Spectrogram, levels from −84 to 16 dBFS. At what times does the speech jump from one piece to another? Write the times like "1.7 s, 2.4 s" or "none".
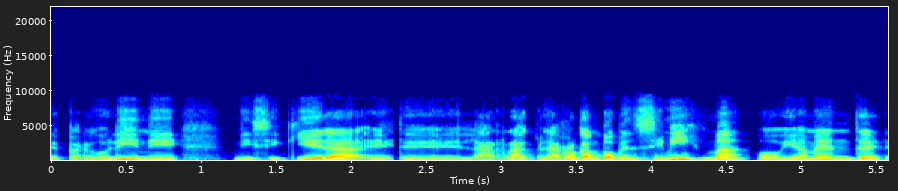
none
